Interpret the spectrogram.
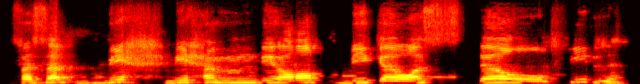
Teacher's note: huruf ha ini makhrajnya ada di tengah tenggorokan, tapi mempunyai sifat yang sama seperti sifatnya huruf ha, yaitu sama-sama mengalirkan nafas, juga sama-sama mengalirkan suara.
